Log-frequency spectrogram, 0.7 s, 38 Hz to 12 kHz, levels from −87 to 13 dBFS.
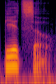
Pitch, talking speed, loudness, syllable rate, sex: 120 Hz, 250 wpm, -17 LUFS, 5.0 syllables/s, male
